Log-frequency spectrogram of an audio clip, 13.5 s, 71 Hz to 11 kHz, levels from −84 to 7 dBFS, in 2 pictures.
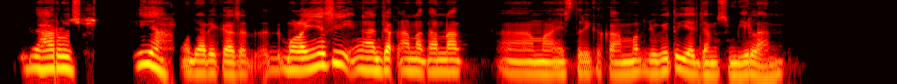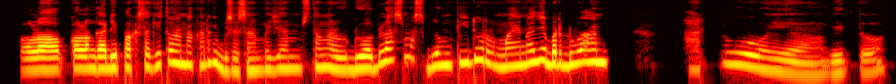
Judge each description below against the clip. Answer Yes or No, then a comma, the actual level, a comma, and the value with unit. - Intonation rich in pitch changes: Yes, wide, 7.7 semitones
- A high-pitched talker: No, medium, 175 Hz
